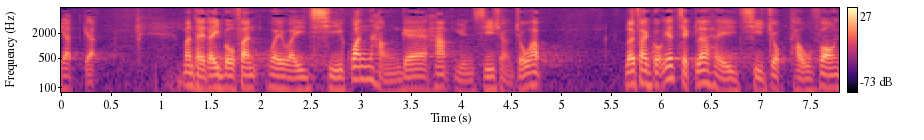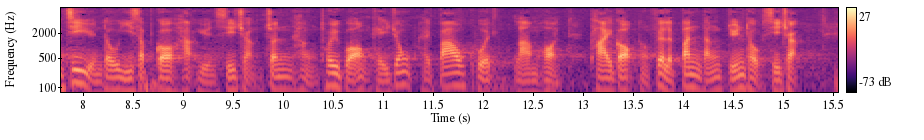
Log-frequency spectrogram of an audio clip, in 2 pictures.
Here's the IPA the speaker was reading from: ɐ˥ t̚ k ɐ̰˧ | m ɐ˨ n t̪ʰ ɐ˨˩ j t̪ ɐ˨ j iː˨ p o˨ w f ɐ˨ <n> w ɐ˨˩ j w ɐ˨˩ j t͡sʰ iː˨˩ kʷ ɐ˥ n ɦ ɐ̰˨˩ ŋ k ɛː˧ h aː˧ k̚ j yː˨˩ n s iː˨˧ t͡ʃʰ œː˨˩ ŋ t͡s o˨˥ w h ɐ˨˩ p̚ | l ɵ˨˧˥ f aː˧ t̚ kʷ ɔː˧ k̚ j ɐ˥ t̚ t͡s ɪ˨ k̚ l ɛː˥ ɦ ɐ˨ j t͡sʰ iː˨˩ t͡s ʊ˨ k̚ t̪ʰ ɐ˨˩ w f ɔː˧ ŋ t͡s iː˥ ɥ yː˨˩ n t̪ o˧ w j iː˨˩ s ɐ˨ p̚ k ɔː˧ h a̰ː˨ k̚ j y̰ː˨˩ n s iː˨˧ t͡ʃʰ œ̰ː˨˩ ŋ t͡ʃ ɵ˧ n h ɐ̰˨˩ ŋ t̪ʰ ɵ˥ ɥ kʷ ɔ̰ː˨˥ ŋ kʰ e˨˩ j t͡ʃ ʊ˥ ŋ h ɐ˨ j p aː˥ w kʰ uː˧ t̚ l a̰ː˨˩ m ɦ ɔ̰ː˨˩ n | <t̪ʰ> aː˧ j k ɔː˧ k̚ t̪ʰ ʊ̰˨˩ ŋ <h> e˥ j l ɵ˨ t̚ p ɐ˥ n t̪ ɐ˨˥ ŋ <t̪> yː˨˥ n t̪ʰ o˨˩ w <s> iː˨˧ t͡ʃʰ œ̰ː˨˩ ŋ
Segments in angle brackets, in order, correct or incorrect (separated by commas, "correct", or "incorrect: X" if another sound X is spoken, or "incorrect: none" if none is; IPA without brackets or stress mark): correct, correct, incorrect: f, correct, correct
